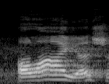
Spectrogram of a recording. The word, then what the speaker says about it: Elias: I want you to notice that he says, Elias, and that's the Greek pronunciation of the name Elijah.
